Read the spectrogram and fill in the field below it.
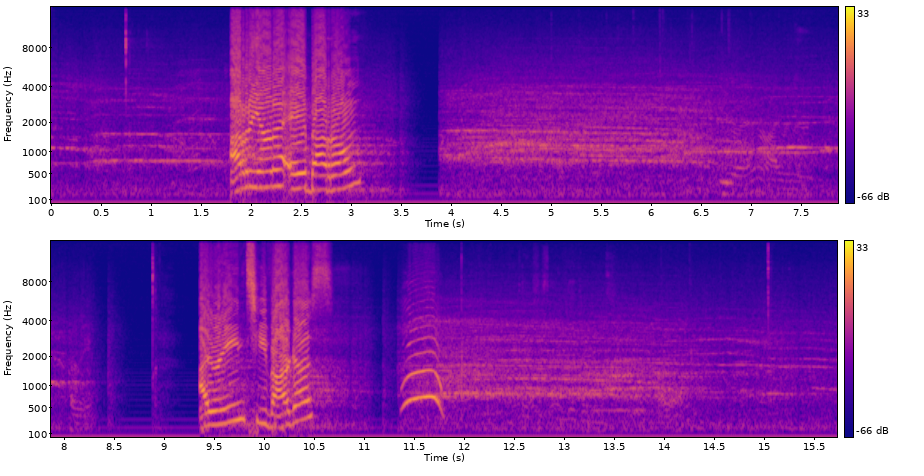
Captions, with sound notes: Ariana A. Barone. (audience cheering) Irene T Vargas. (audience cheering)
